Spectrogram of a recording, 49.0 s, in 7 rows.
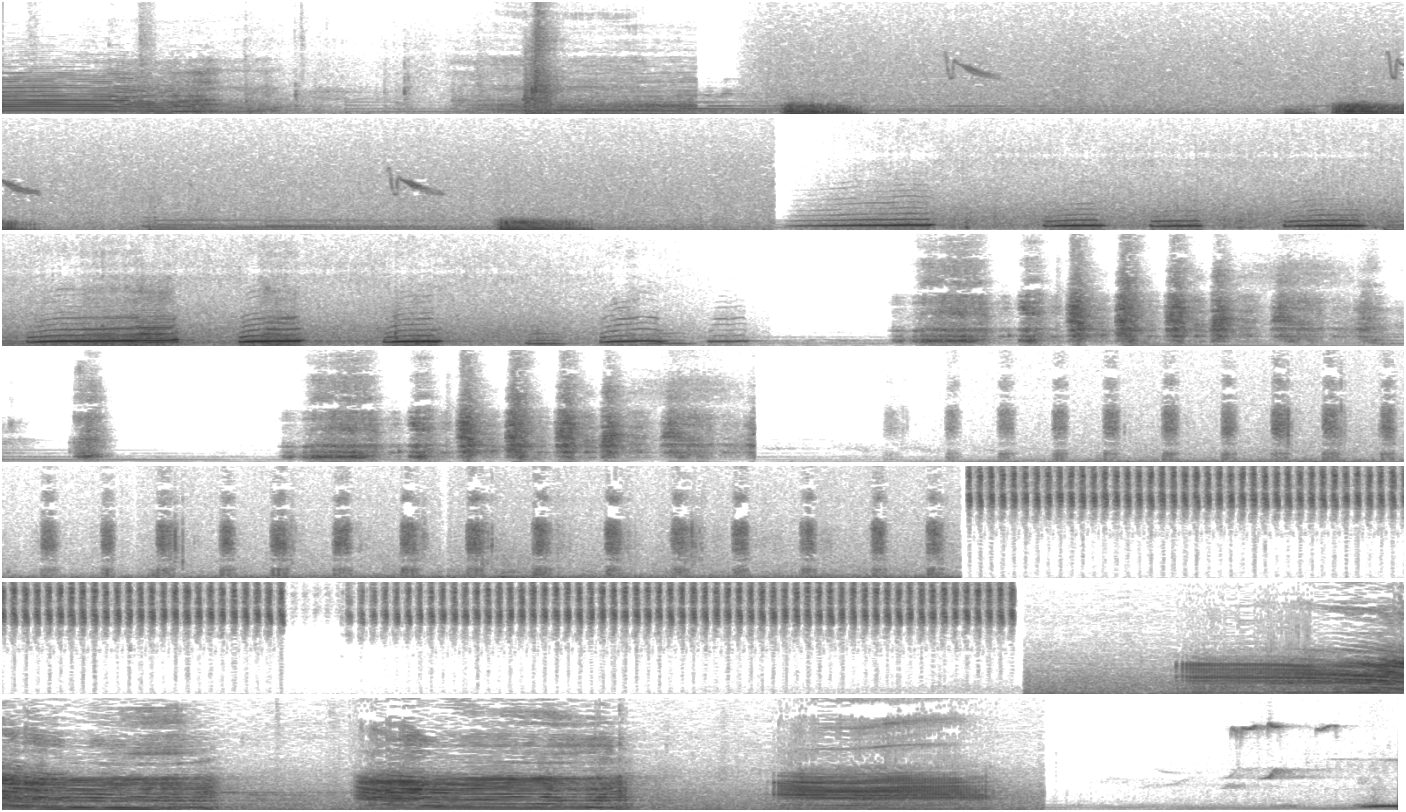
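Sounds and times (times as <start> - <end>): chimpanzee panting calls: 18.6 - 21.6, 22.5 - 24.8, 25.4 - 32.9
crickets chirping: 32.7 - 40.7.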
